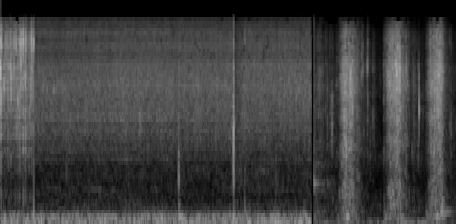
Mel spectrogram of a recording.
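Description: Pork pieces sizzling as they fry in fat in a metal pot, a steady hiss. About three seconds in it gives way to a few short scraping strokes of a cabbage head being shredded on a hand slicer.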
